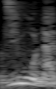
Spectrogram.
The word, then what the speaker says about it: Dimona: Iran lancé sous dimona dimona comme ça se prononce dimona i m dimona oui qui t'a blessé dimona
